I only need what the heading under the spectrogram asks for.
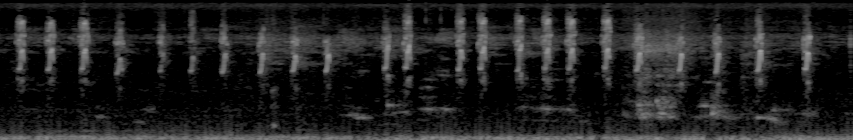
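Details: Hungry Yellow-vented bulbul nestlings begging for food in a nest on a tree: a rapid run of short, sharp high chirps repeated several times per second, over a steady low hum.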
